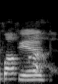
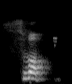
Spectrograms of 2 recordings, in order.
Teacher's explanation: No, don't say swapa. Pa is half. Swap. Say only swap and don't say swapa.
